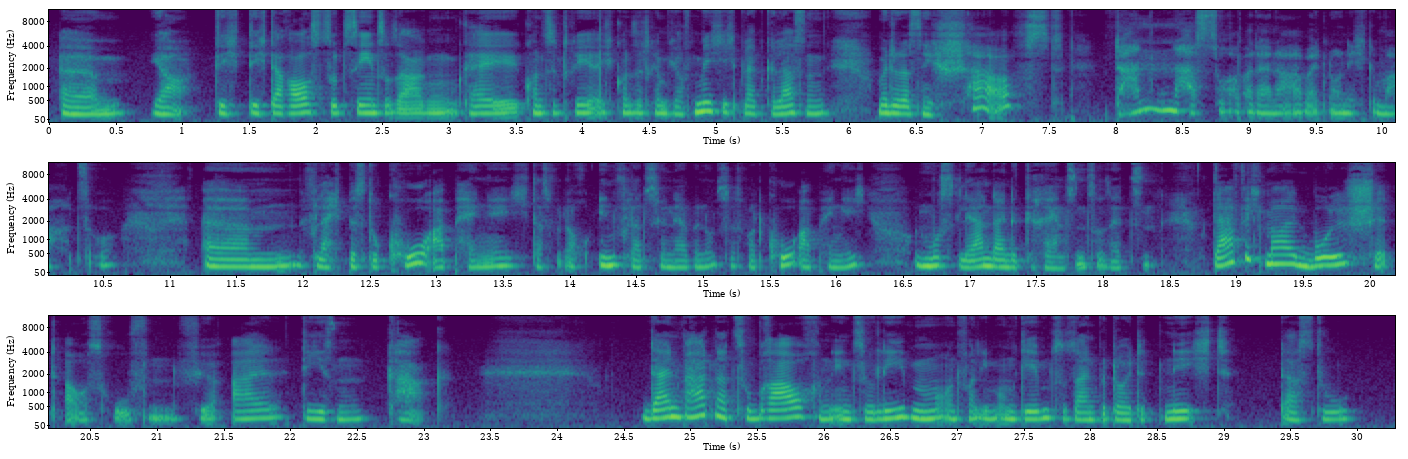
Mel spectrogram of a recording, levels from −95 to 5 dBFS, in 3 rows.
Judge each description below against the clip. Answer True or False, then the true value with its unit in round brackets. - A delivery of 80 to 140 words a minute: False (160 wpm)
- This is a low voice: False (185 Hz)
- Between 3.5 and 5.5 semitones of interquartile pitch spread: False (2.9 semitones)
